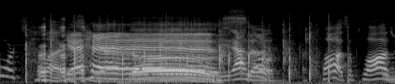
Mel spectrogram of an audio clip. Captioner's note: applaud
